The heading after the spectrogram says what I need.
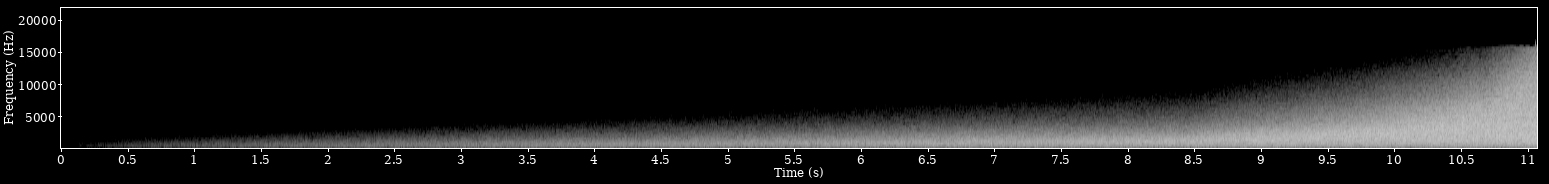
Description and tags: This is a so called "whoosh-effect" which is often used in electronic music. Originally it´s a 6-bars sample at 130
It´s a sample from my sample pack "whoosh sfx", most of these samples are made with synthesizers, others are sounds i recorded.
swoosh, sfx, swosh, woosh, swash, electronic, whoosh, fx, music, synthesizer, swish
